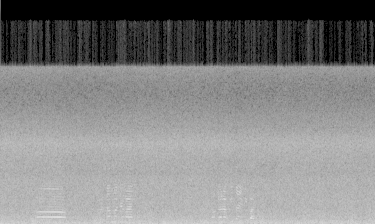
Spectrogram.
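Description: A steady, full roar of falling water from the Capolaga waterfall fills the scene. Someone talks over it in Indonesian.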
